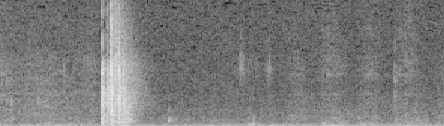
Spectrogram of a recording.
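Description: A single short rustle of hands moving over drawing paper, about half a second in, with faint handling noise after it.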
